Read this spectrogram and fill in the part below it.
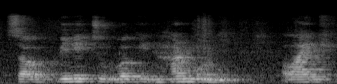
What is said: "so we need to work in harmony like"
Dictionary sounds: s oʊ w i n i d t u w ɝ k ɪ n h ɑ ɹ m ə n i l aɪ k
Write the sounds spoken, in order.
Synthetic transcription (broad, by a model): s oʊ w i n i d t u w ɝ k ɪ n h ɑ ɹ m ə n i l aɪ k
